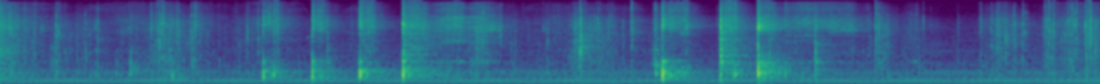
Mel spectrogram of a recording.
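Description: Metal spoon scraping and clinking against a stainless-steel mixing bowl as vegetable filling is scooped into a plastic bag, the bag crinkling. The sharpest clinks come in two clusters, about two to three seconds in and again around five seconds in, over a low steady hum.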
